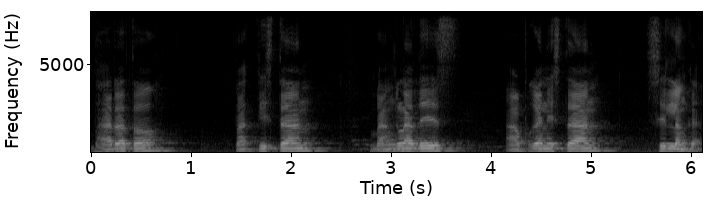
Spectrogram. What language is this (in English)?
Odia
